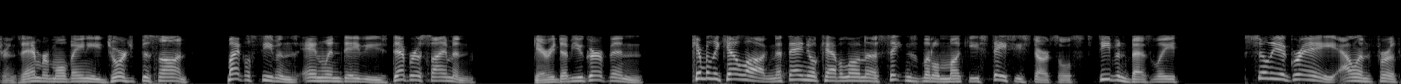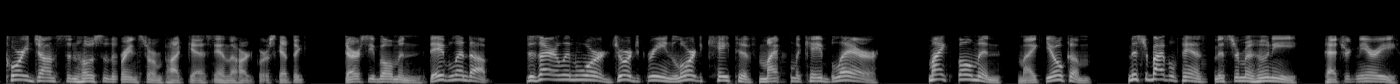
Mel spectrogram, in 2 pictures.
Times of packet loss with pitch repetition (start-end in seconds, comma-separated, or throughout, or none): 10.80-10.88, 15.14-15.22, 21.76-21.92, 26.04-26.16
